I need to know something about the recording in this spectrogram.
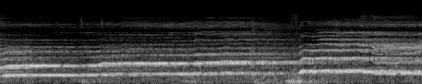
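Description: A woman singing solo over a stadium's loudspeakers, holding long notes that step up in pitch about a second in and again near the three-second mark.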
